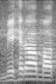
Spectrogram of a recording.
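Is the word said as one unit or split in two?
split. The word is broken into two separate parts. The speaker calls it wrong. "Mehra ਮਤ ਨਹੀਂ ਕਰਨਾ"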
